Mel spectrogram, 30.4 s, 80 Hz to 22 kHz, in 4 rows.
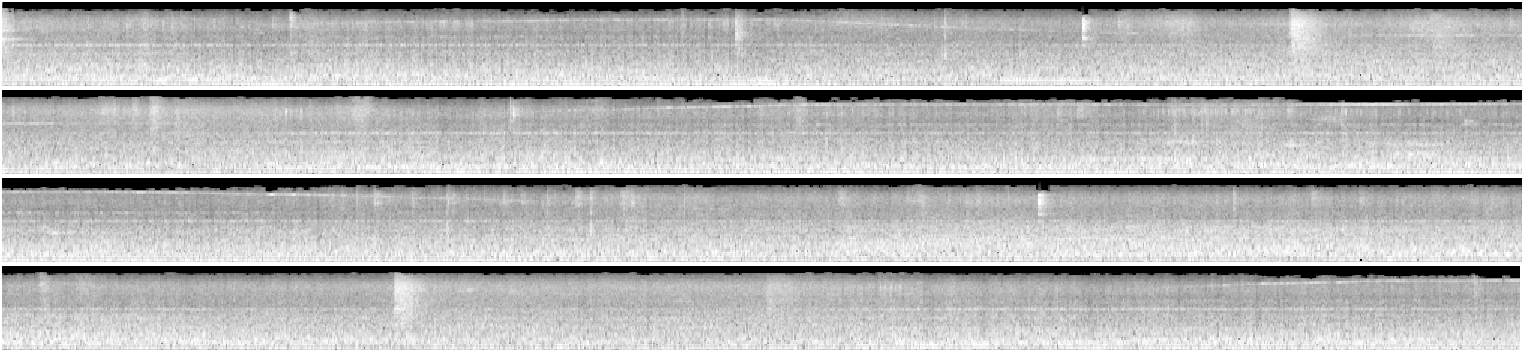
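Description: Interior of a 2015 Nova Bus LFS city bus under way: engine and drivetrain running steadily, climbing in pitch several times as the bus accelerates through its gears. A high whine rises and falls with it, and the cabin gives occasional sharp rattles.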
